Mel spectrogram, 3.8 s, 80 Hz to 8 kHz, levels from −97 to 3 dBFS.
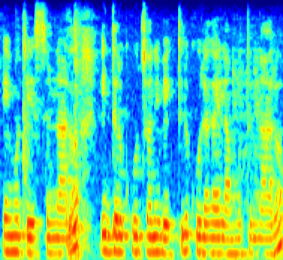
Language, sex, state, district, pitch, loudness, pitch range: Telugu, female, Telangana, Karimnagar, 175 Hz, -17 LUFS, 165-180 Hz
